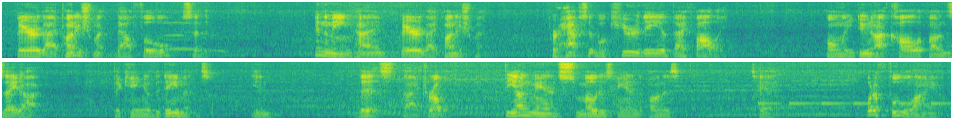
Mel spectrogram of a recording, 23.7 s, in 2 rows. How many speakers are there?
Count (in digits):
1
